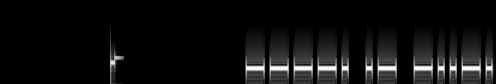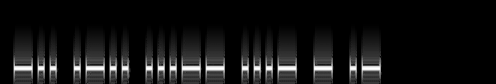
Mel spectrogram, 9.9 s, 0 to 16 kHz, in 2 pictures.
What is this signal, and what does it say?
Morse code, heard as a keyed tone, about 20 wpm, 700 Hz. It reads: 9A/DL3VTA
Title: Difficult Call Signs 20wpm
